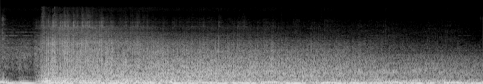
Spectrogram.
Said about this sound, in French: L'explosion de la rue Archimède se révéla de fait beaucoup trop forte et entraîna la destruction de la mosquée, mais également l'incendie d'une dizaine de logements adjacents et la mort d'une trentaine de personnes.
